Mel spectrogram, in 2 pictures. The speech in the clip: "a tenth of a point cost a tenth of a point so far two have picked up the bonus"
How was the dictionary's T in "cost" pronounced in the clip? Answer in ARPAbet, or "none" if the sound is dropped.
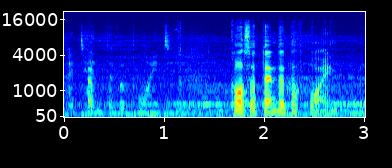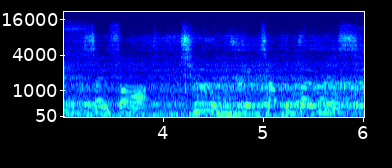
none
